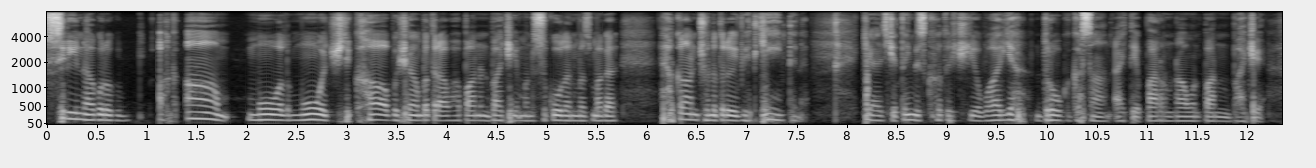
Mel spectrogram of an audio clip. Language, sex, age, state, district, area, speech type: Kashmiri, male, 30-45, Jammu and Kashmir, Srinagar, urban, spontaneous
